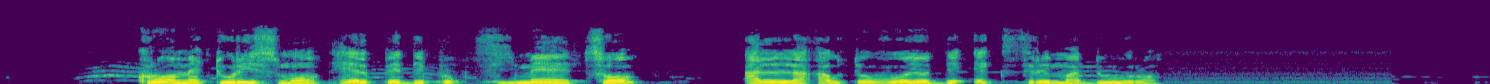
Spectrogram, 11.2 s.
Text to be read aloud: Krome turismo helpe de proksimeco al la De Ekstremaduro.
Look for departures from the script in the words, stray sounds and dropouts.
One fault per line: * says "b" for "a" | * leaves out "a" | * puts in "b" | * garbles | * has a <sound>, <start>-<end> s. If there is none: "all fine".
* puts in "Aŭtovojo"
